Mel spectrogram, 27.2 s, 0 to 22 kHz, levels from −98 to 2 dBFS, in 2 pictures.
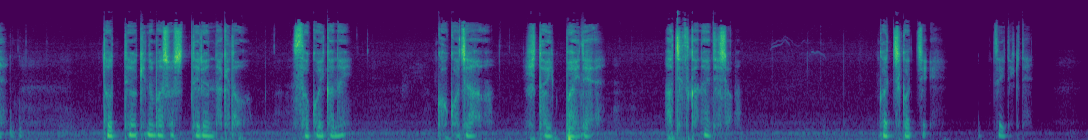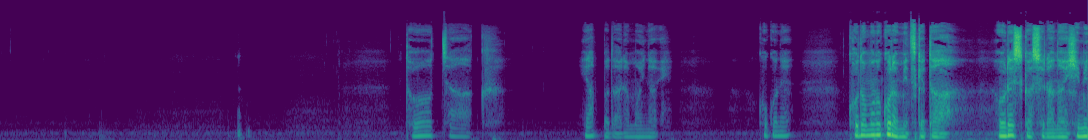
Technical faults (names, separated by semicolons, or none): zipper noise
